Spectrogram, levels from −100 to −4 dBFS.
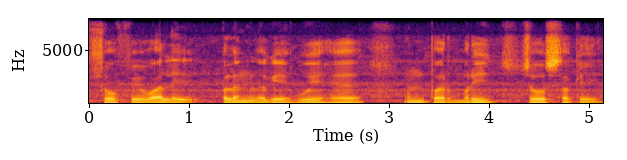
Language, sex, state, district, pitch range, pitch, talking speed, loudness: Hindi, male, Rajasthan, Bikaner, 95-105 Hz, 100 Hz, 115 wpm, -17 LUFS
